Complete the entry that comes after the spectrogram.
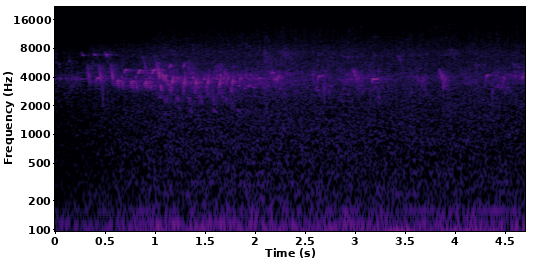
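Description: Faint woodland ambience: small birds chirping and twittering high up, over a low steady hum.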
